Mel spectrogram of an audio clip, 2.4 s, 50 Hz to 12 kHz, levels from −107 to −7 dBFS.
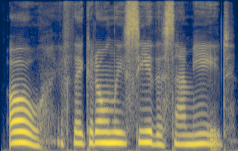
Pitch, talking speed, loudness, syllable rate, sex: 220 Hz, 200 wpm, -16 LUFS, 4.8 syllables/s, female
